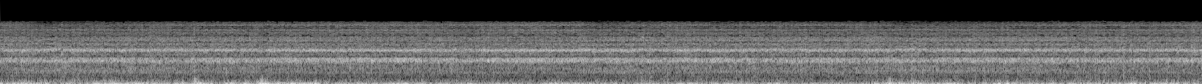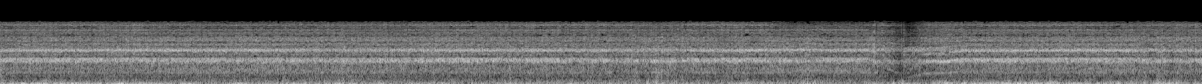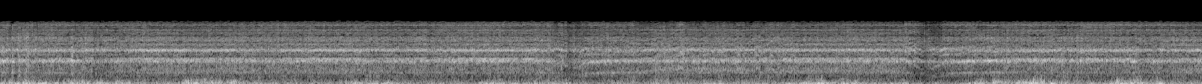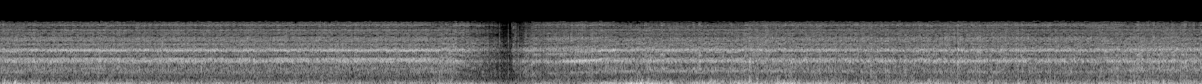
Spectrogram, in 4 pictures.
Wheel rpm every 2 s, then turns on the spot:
160, 160, 160, 160, 160, 160, 160, 160, 160, 160, 140, 160, 160, 160, 160, 150, 140, 160, 160, 160, 110, 160, 160, 160.
none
